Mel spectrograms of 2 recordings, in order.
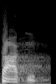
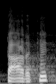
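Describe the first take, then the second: First: তাগিদ as "taa-git", r silent; non-rhotic তাগিদ, "taa-git"; taught pronunciation. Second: টার্গেট with r sounded and "get" at the end; Bangladeshi-style টার্গেট with an audible r; local pronunciation. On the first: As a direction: drop the r in তাগিদ, short i in the last syllable. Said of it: "কিন্তু উচ্চারণ তো হবে". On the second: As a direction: say টার্গেট as "tar-get", r pronounced. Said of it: "টার্গেট উচ্চারণ করা হয়". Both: Shown as a demonstration.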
